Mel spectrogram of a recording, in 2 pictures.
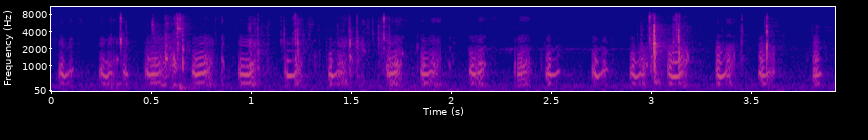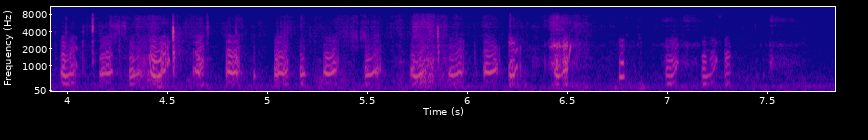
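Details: Chip, a pet guinea pig described as excited, gives a fast run of short squeaky chirps, about four to five per second, steady and clipped throughout, in a quiet indoor setting.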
